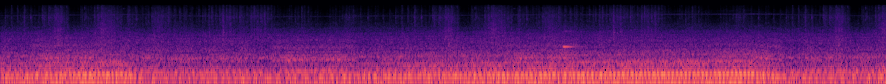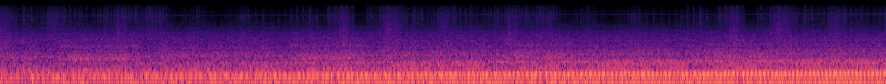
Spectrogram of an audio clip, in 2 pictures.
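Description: A bus engine hums and drones steadily as the bus drives along, dropping briefly in pitch and then climbing again.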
